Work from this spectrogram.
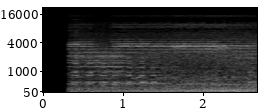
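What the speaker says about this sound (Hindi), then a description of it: "ओहो ट्रैफिक ही ट्रैफिक चल रहा है भाई, पूरा ट्रैफिक चल रहा है यहाँ तो" Dense street traffic at a Delhi protest site, a steady loud wash of engines with car horns tooting throughout, starting abruptly and continuing without a break.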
